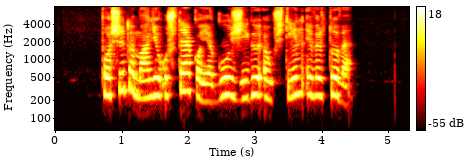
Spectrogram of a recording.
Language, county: Lithuanian, Vilnius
